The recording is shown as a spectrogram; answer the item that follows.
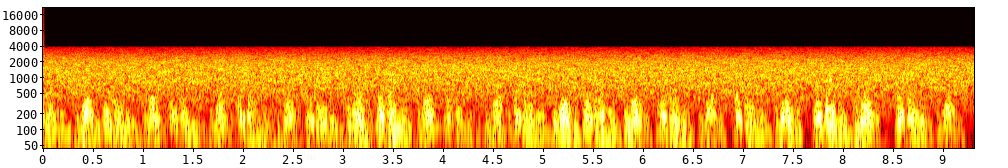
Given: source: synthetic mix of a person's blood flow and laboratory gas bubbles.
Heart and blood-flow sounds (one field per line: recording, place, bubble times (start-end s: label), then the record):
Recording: Doppler ultrasound of blood flow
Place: precordium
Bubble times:
0.00-0.05 s: bubbles
6.91-6.96 s: bubbles
From the record:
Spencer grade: 2 (many but less than half of the cardiac periods contain bubble signals, singularly or in groups)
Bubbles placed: anywhere in the cardiac cycle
